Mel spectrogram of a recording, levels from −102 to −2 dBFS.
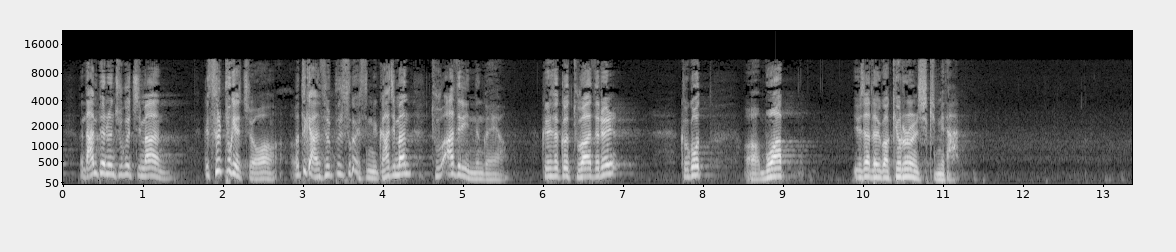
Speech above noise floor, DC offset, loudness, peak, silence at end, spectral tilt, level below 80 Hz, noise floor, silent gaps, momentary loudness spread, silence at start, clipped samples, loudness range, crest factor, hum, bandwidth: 41 dB; under 0.1%; -19 LUFS; 0 dBFS; 2.2 s; -4.5 dB/octave; -54 dBFS; -60 dBFS; none; 13 LU; 0.2 s; under 0.1%; 2 LU; 20 dB; none; 11.5 kHz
